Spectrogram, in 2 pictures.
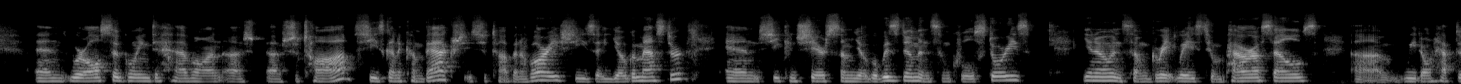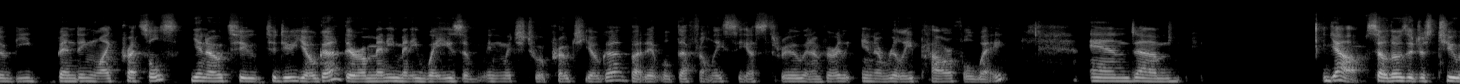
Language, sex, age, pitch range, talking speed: English, female, 50-69, 140-165 Hz, 185 wpm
